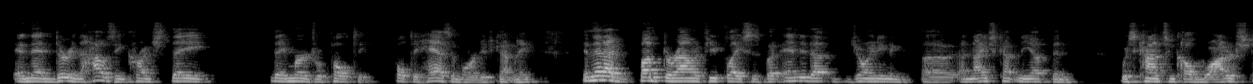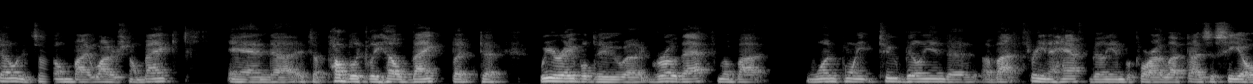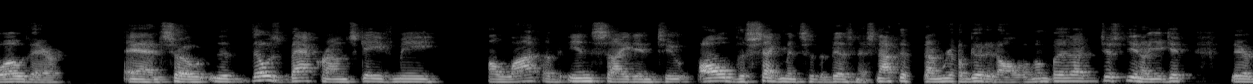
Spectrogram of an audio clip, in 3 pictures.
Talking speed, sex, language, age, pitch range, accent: 170 wpm, male, English, 50-69, 120-145 Hz, American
